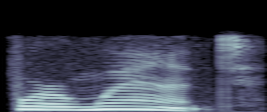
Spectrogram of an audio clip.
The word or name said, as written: forewent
